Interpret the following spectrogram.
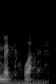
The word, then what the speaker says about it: MacLeod: you pronounce that name Kevin MacLeod that's an odd way of pronouncing it because it's spelled odd e OD either or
